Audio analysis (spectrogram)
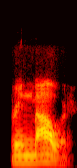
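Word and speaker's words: Bryn Mawr: Quaker Roland Ellis Ellis originally named the estate Brin maau which is Welsh for big hill by the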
